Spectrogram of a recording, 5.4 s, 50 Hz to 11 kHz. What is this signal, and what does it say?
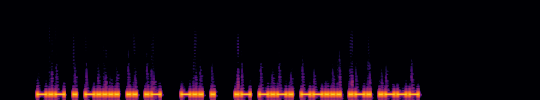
Morse code, heard as a keyed tone, about 40 wpm, 700 Hz. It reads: KE6IA DE AC7RJ
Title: USA Callsign DE Callsign - 5 Characters - 40wpm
